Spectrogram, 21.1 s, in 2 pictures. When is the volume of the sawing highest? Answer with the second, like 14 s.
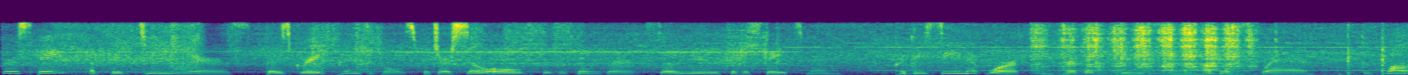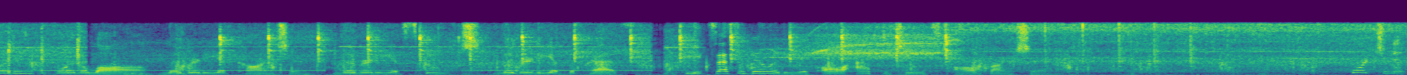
9 s.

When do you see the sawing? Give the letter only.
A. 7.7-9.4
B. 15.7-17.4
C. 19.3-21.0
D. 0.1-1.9
A.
